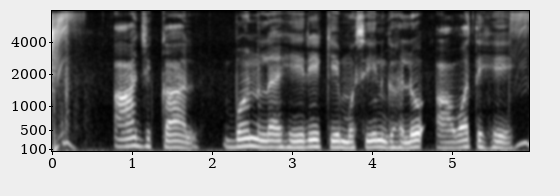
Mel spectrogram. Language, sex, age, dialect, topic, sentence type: Chhattisgarhi, male, 18-24, Western/Budati/Khatahi, agriculture, statement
